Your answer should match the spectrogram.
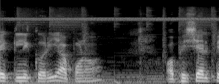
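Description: A man narrating in Odia, with a thin, steady high-pitched tone under his voice.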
